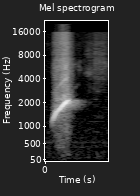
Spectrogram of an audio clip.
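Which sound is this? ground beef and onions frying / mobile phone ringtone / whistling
whistling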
